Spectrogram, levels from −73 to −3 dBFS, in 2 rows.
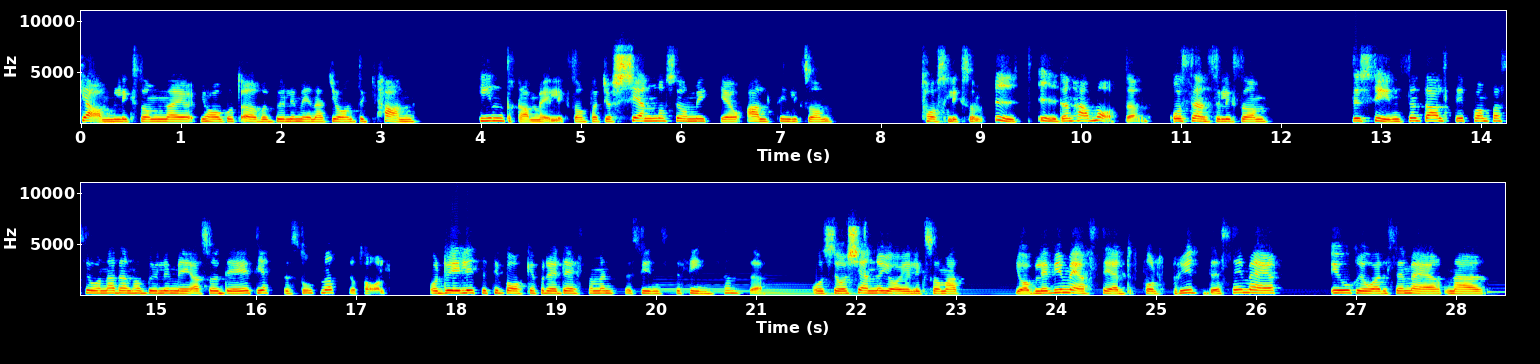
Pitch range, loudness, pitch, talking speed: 205-245 Hz, -20 LUFS, 220 Hz, 180 wpm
